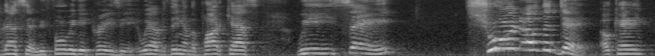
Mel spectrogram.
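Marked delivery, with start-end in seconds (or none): 4.7-5.9 segment announcement. Acted.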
